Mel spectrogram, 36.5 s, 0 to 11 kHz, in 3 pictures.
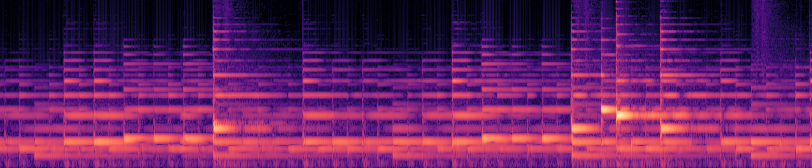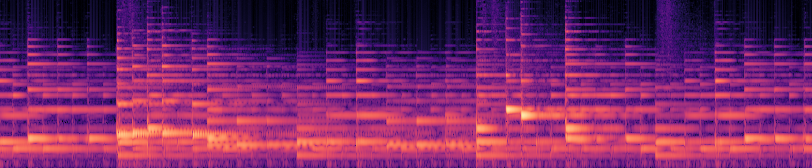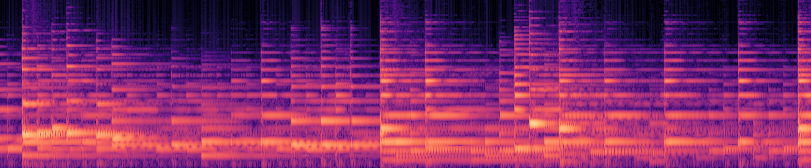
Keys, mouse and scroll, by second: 2.0 click, 4.2 click, 5.4 click, 8.6 click, 9.1 click, 10.2 click, 13.5 click, 17.8 right click, 18.6 click, 21.0-23.5 drag, 25.8 click, 27.6 click, 29.4 click, 30.3 click, 31.7 click, 34.8-36.5 drag.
